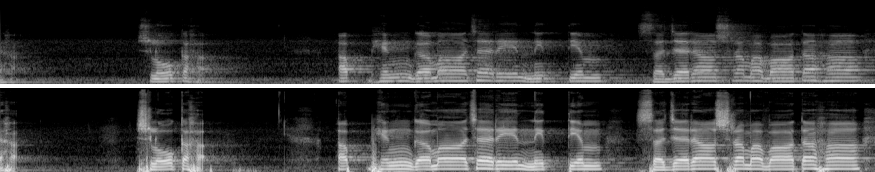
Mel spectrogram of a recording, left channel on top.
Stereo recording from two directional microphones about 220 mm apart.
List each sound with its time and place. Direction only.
1.4 s speech: 50° right (ahead or behind)
3.3 s mantra: 50° right (ahead or behind)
